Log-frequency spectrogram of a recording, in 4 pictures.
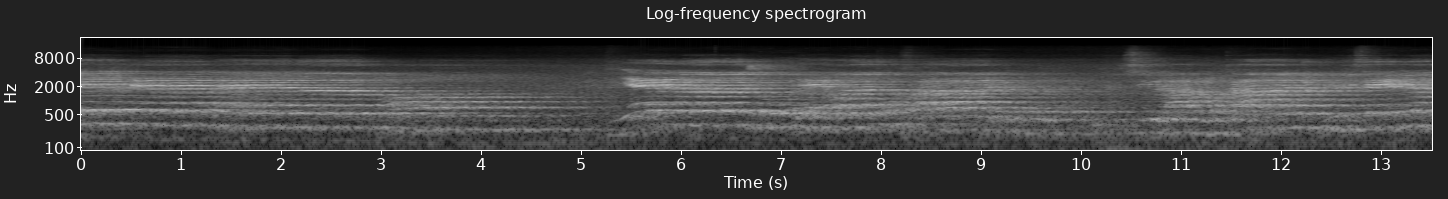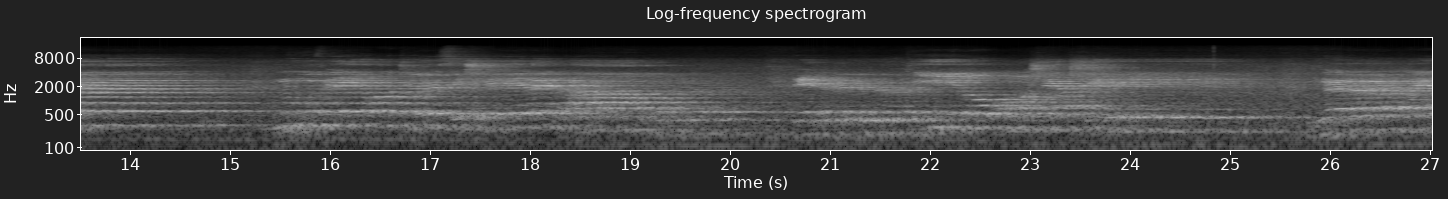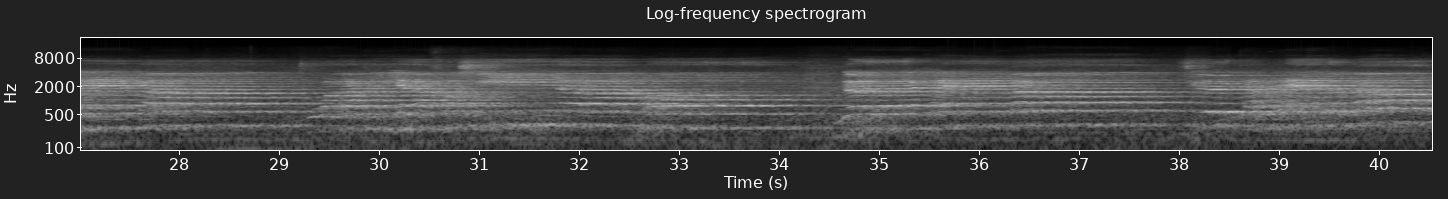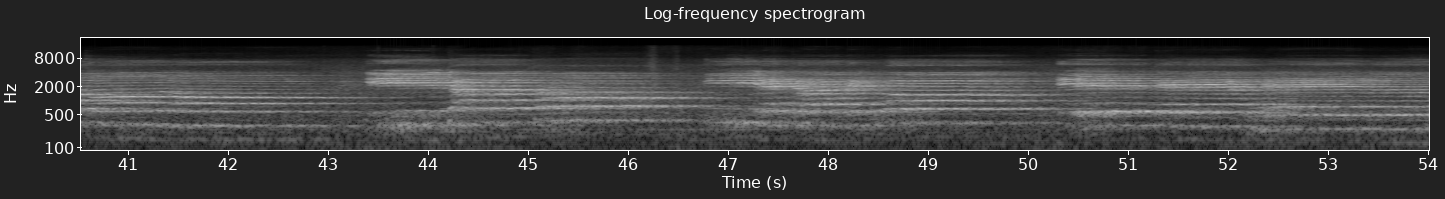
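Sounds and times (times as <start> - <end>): voices singing a slow hymn: 0.0 - 54.0.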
